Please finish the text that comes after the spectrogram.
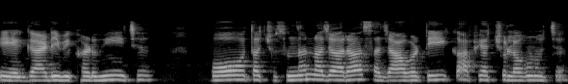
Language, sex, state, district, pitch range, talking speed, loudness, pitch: Garhwali, female, Uttarakhand, Tehri Garhwal, 190-210 Hz, 160 wpm, -24 LUFS, 200 Hz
